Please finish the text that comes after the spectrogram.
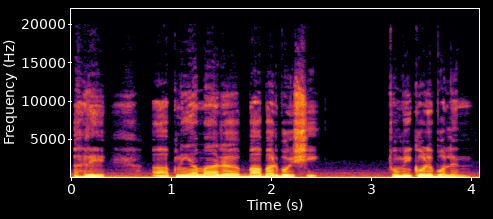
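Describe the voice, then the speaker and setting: An actor playing a polite, hesitant doctor in his forties, speaking haltingly and deferentially in an audio drama. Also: fairly low pitch, animated, warm tone. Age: 40s. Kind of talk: audio story acting.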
